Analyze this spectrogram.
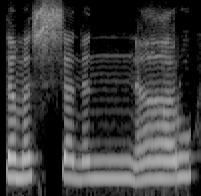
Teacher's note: سین کی سیٹی ہم نے واضح کرنی ہے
